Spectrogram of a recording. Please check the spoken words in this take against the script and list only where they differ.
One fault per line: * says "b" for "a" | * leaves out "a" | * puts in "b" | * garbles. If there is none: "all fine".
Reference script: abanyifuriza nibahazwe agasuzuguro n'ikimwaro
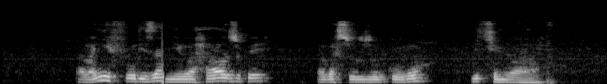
all fine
